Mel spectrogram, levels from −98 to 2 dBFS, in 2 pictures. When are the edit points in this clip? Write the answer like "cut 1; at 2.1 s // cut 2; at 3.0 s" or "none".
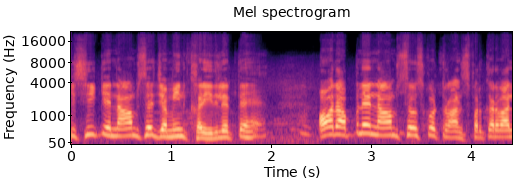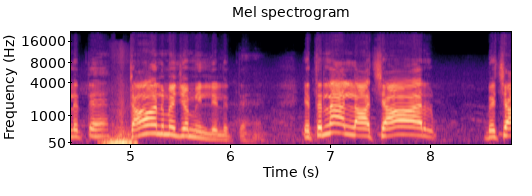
cut 1; at 4.8 s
